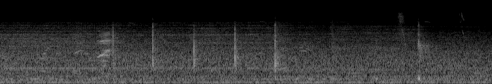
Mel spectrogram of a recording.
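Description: A cricket bat knocks a ball in the distance, outdoors.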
